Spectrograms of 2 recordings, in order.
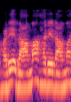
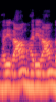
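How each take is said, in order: First: Rama ends with a full a vowel. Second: Rama ends on a bare m sound. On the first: The speaker calls it right. "तो वो हरे रामा है" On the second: The speaker calls it wrong. "माँ में हलंत लगा देते हैं।"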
